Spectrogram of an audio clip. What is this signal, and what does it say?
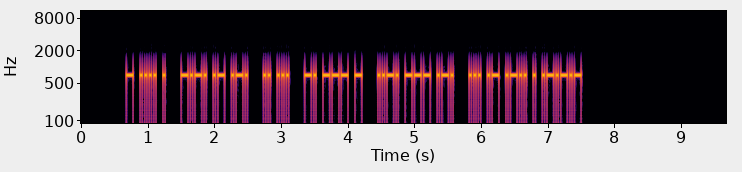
Morse code, heard as a keyed tone, about 34 wpm, 700 Hz. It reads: THE CAR IS NOT FOR SALE.
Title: Sentences from Top 1400 Words 35wpm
